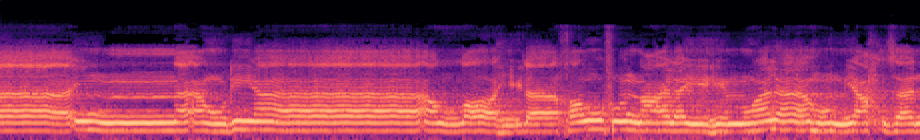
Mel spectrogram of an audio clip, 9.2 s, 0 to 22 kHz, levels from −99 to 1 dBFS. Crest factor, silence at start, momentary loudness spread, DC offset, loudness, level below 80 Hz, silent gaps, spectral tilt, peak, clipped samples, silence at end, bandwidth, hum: 8 dB; 0 s; 3 LU; under 0.1%; -14 LUFS; -52 dBFS; none; -6 dB/octave; -6 dBFS; under 0.1%; 0 s; 8 kHz; none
